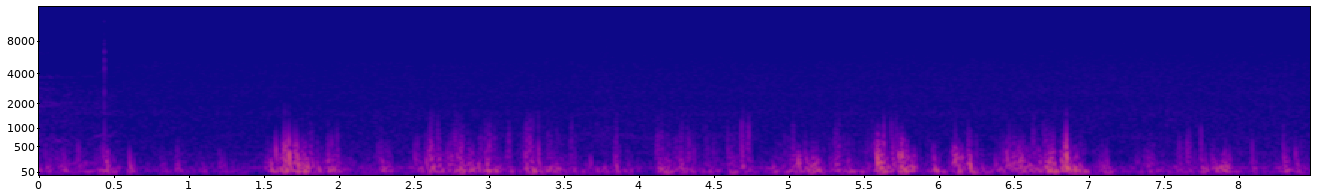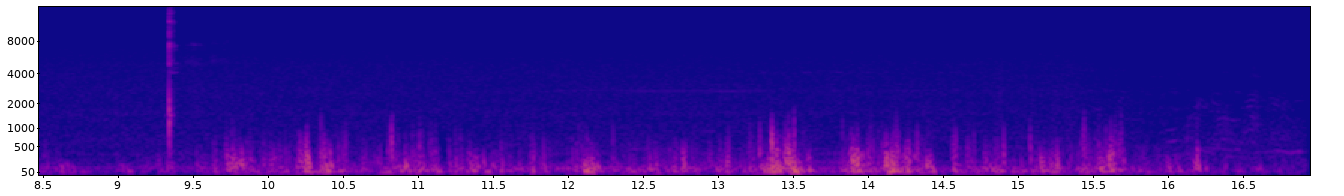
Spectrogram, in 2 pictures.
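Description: Outdoor wind buffeting the phone microphone in irregular low gusts, with one sharp click about nine seconds in: a golf club striking the ball.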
